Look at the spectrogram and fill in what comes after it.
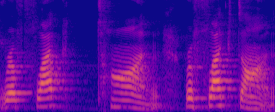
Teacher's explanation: because you have that t sound you can transfer it to the next sound and say reflecton reflecton so it sounds like one word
